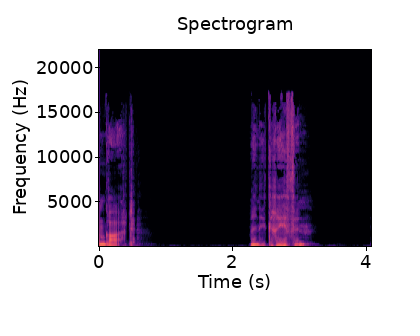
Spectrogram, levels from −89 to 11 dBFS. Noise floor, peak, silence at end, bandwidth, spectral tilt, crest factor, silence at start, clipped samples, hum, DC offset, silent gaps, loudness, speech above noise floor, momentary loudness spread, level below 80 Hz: -81 dBFS; -10 dBFS; 0.95 s; 17.5 kHz; -5.5 dB/octave; 22 dB; 0 s; under 0.1%; none; under 0.1%; none; -29 LUFS; 54 dB; 11 LU; -54 dBFS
